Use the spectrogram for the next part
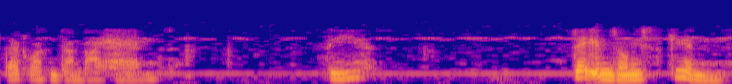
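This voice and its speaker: An actress playing a fearful woman in an old-time radio horror drama, with a breathy, dramatic delivery. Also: sits low, lively intonation, extremely slow, long pauses, full character voice. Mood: horrified. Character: fearful, hushed woman named Clara in horror tale. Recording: dull vintage radio recording with music.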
